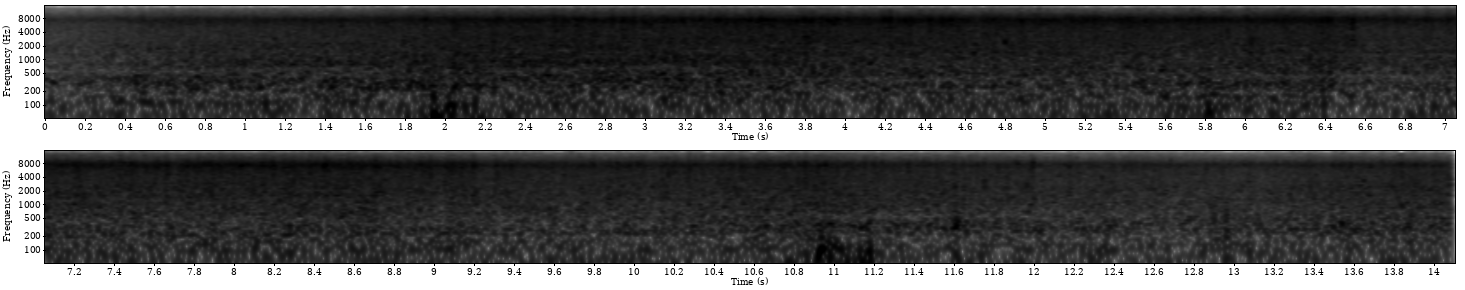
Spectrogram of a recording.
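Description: Spring water trickling and splashing down over mossy rocks from a cave, a steady rushing hiss that grows louder over the first couple of seconds and eases a little near the end.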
